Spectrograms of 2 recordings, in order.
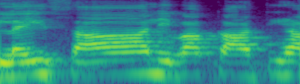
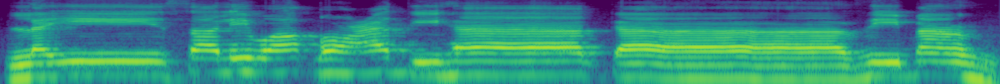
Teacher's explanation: यहाँ पे भी एक गलती हो रही होती है, लैसा लिवक़अतिहा पढ़ जाते हैं, लैसा सीन को खींचेंगे नहीं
